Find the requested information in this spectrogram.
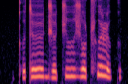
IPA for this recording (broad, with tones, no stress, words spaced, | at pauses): kʼɯ˩tøː˧d͡ʒø˩ t͡ʃɯː˧ʒo˧ʈ͡ʂʰɯ˥ ɭɯ˩k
